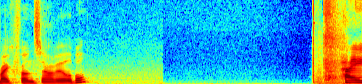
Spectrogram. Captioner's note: silence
